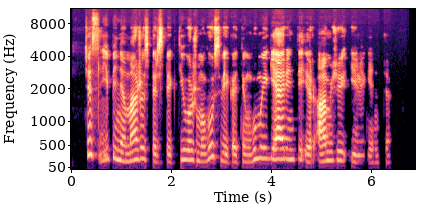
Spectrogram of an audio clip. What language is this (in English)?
Lithuanian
